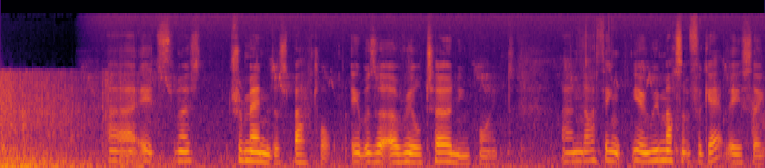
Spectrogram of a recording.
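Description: An elderly woman speaks calmly close to a microphone.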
